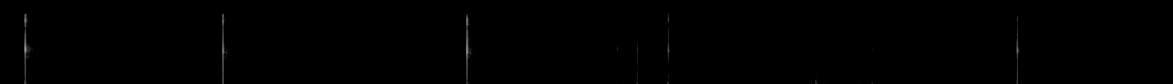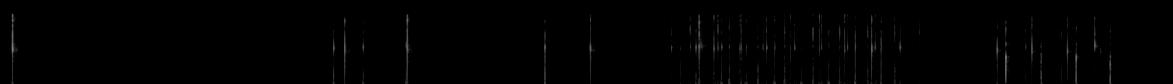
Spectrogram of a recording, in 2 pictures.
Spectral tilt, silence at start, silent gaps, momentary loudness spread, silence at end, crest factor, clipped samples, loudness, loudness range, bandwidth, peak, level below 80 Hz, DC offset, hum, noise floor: 1 dB/octave; 0.25 s; none; 20 LU; 0.75 s; 46 dB; under 0.1%; -43 LUFS; 17 LU; 11.5 kHz; -6 dBFS; -78 dBFS; under 0.1%; none; under -90 dBFS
